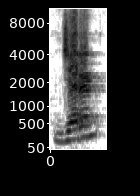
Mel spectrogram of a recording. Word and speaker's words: gerund: जेरेंड, या पहले तो पार्टिसिपल, जेरेंड, इन्फिनिटिव। जी हां, इसका अगर एक्चुअल प्रोनाउंसिएशन किया जाए तो जेरेंड बोलेंगे, जेरेंड।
